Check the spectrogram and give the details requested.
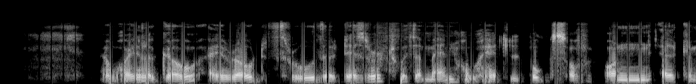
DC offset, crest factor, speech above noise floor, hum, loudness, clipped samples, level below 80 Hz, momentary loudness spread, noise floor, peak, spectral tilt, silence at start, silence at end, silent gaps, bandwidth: under 0.1%; 16 dB; 30 dB; none; -17 LUFS; under 0.1%; -48 dBFS; 9 LU; -46 dBFS; 0 dBFS; -4.5 dB/octave; 0.45 s; 0 s; none; 8 kHz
